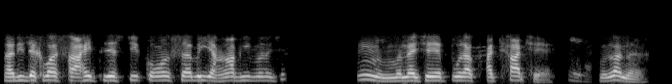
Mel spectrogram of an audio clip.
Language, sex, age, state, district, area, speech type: Maithili, male, 60+, Bihar, Purnia, rural, conversation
